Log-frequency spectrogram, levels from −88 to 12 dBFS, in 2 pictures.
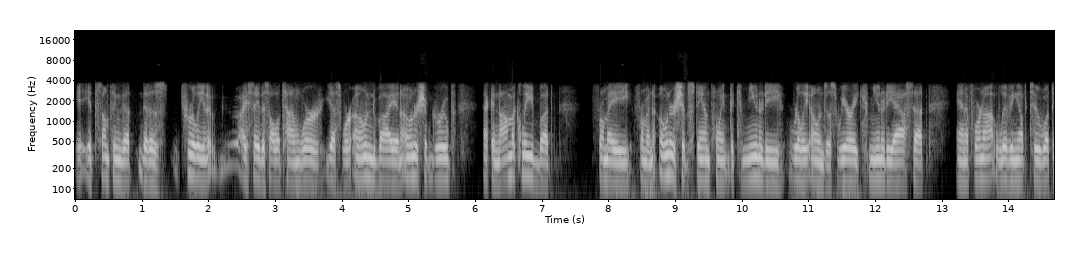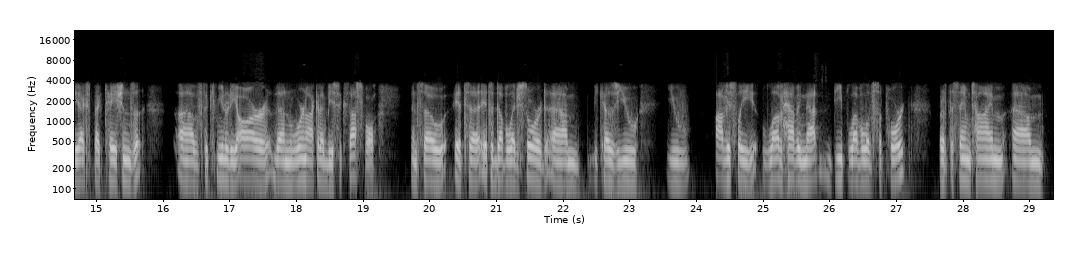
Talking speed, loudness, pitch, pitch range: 175 wpm, -18 LUFS, 130 Hz, 125-140 Hz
